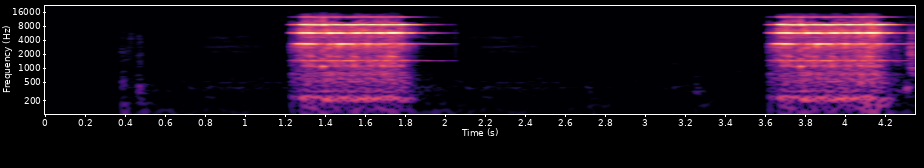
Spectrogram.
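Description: Electric doorbell ringing twice, each ring a steady, bright tone lasting about half a second; the second ring comes about two seconds after the first.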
